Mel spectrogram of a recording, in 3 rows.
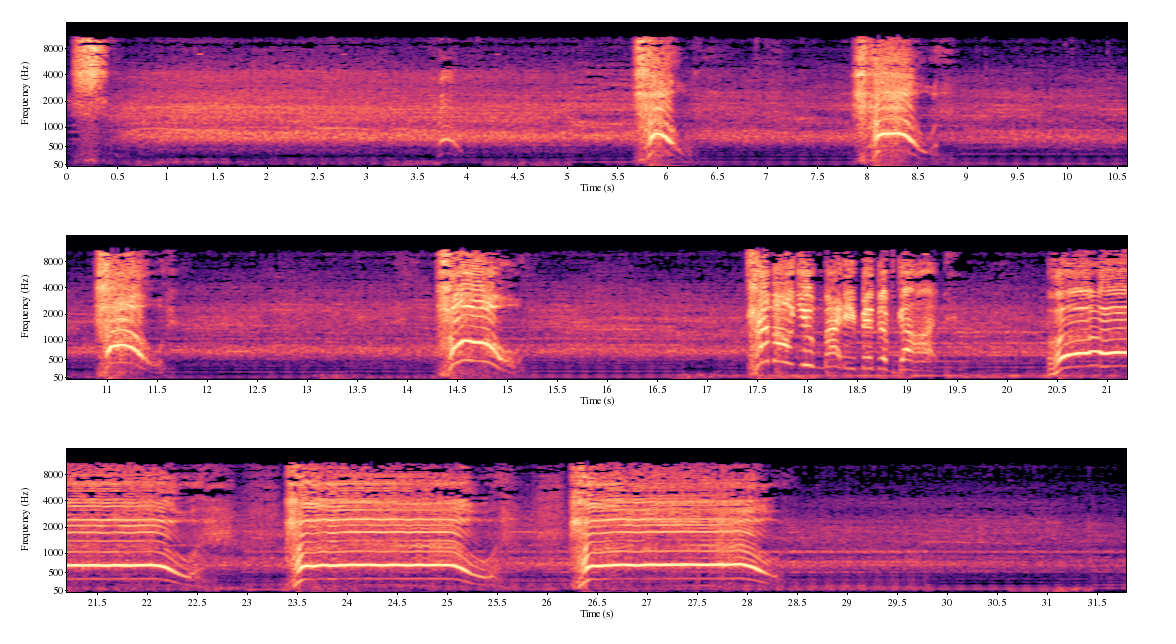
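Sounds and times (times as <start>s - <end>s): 
large crowd shouting together: 0.0s - 31.7s
speech: 18.5s - 19.4s, 20.4s - 21.2s.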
